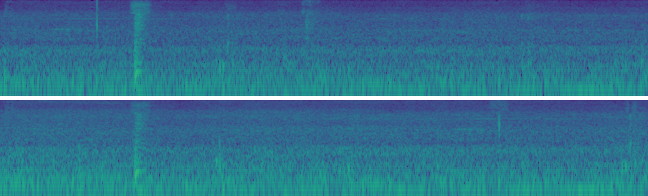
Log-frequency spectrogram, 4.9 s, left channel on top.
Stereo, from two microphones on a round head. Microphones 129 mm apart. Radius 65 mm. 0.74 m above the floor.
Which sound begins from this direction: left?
A snare drum, at 1.0 s.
